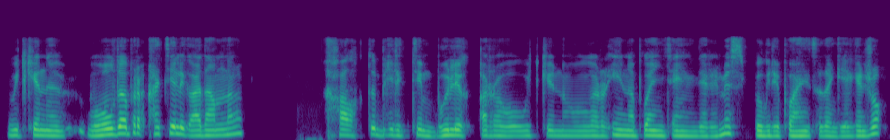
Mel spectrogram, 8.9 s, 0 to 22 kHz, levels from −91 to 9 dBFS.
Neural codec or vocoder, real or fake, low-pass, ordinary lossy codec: codec, 16 kHz, 4 kbps, X-Codec, HuBERT features, trained on LibriSpeech; fake; 7.2 kHz; none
